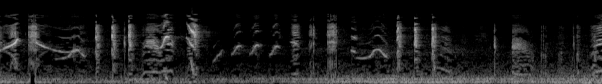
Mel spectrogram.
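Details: Talkative pet ringneck parrots, males among a group of friendly birds, chattering indoors: sharp squawks, clipped chirps and curling whistled slurs tumble rapidly over six seconds, some loud accents standing out against a faint low hum.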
